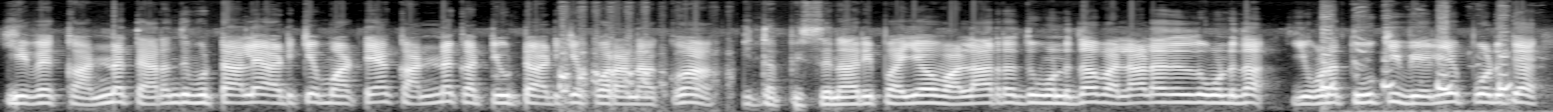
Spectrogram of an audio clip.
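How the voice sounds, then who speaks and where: A woman's voice: medium pitch, fairly even intonation, fast talker, few pauses, a bit bright, clean tone, pitched below the performer's own voice, natural voice. A woman voicing a grumpy old village father who scolds and scorns the young men in a cartoon story. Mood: scolding. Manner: scolding, contemptuous.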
